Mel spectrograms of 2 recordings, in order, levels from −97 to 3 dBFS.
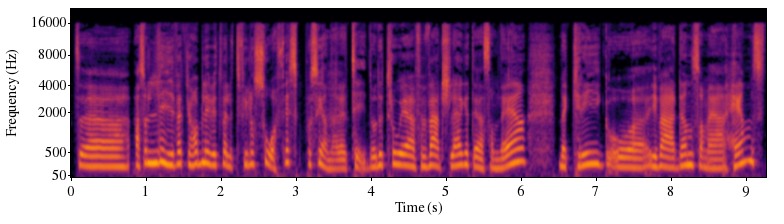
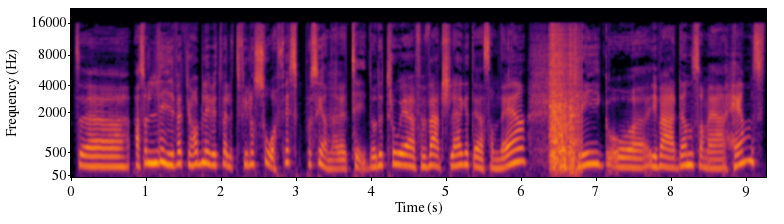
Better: first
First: none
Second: footsteps; loud; at 6.5 s; peak 6 dB above the speech

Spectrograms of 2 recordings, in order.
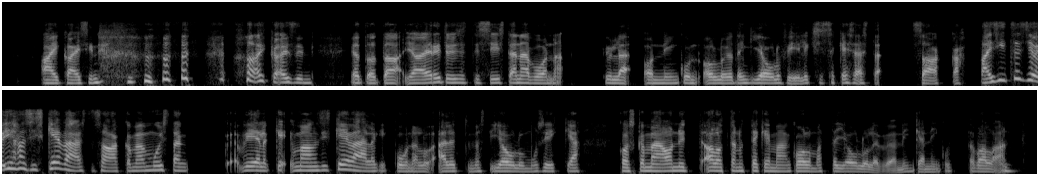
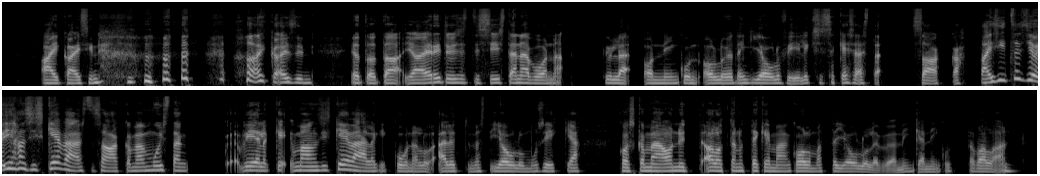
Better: second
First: garbled, watery; badly; nothing above 8 kHz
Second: garbled, watery; slightly; nothing above 16 kHz

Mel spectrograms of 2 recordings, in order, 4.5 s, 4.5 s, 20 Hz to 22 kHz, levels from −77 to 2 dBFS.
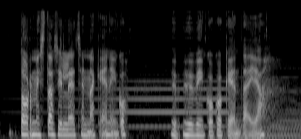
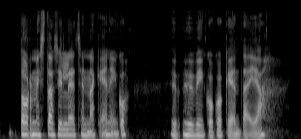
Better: second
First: background music; noticeable; throughout; 15 dB below the speech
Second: none

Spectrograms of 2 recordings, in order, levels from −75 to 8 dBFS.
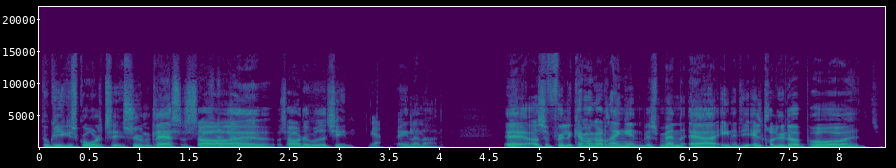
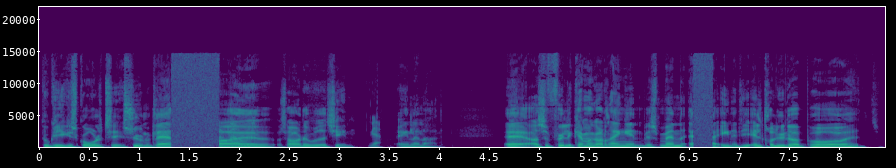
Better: first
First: none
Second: audio cutting out; filled with static; at 1.5 s and at 6.5 s

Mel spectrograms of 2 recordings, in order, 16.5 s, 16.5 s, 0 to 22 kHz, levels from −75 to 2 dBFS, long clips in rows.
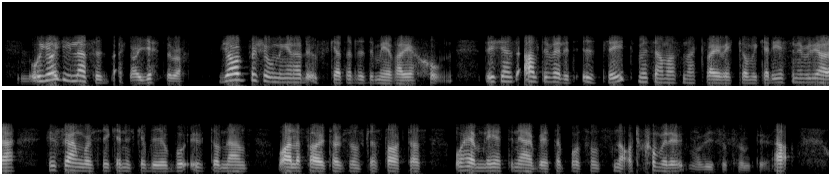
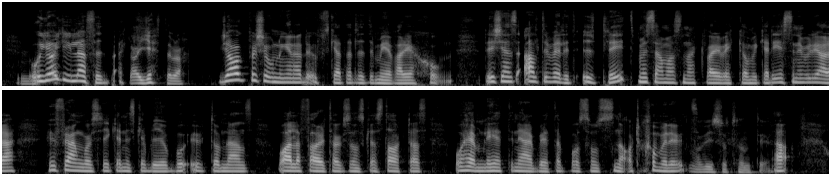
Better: second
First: phone-call audio; poor line; nothing above 4 kHz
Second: none

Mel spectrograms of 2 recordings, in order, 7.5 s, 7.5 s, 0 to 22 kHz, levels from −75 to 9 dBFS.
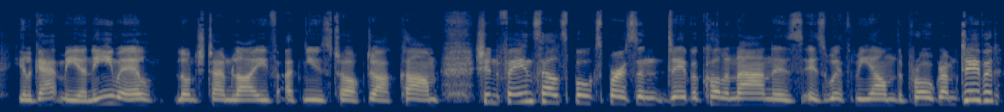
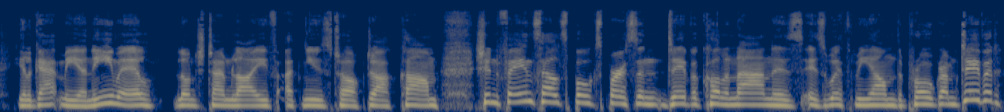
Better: second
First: thin; very; fading below 300 Hz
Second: none

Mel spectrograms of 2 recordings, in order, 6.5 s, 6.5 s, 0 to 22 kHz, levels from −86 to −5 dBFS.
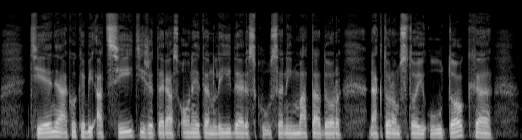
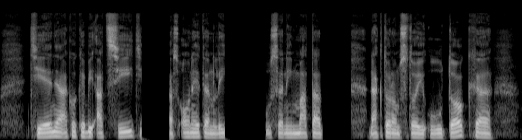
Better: first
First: none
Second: audio cutting out; at 2 s, at 3 s for 0.5 s and at 4 s

